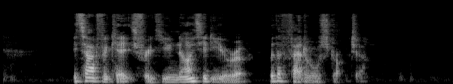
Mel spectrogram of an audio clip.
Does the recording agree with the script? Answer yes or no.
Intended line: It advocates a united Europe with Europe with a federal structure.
no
